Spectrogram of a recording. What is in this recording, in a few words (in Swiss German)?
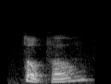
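"topform", Alsatian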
